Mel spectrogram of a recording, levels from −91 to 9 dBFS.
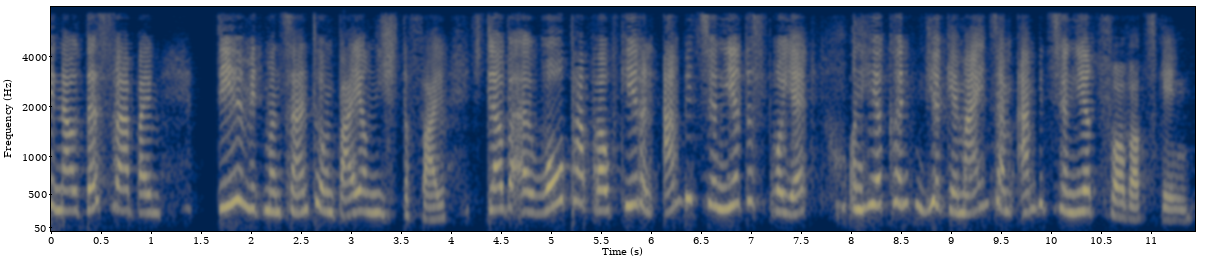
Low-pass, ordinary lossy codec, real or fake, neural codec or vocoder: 7.2 kHz; AAC, 32 kbps; fake; codec, 16 kHz, 0.9 kbps, LongCat-Audio-Codec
